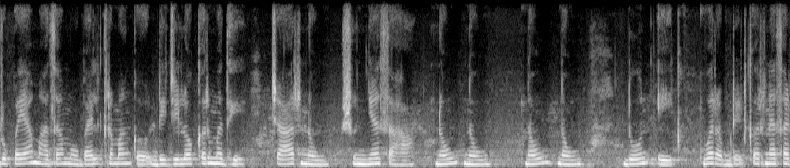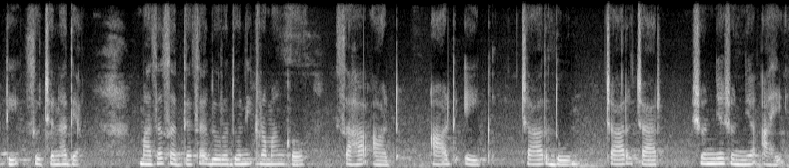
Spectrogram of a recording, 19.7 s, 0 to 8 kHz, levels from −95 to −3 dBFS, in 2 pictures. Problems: background sounds at intervals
